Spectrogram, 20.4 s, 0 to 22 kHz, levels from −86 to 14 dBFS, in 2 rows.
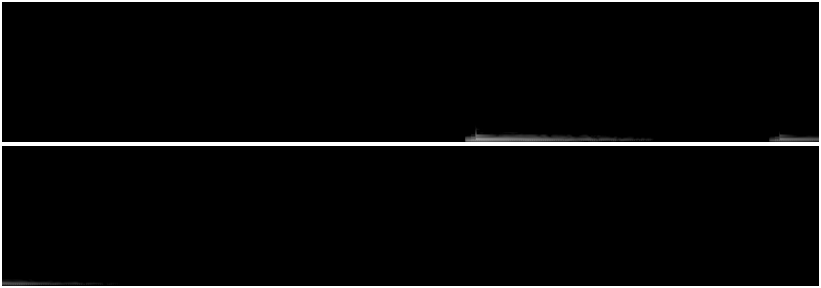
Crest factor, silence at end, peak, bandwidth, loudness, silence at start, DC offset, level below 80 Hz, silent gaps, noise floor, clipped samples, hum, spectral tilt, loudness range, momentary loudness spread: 28 dB; 9.9 s; -20 dBFS; 2.1 kHz; -37 LUFS; 5.8 s; under 0.1%; under -90 dBFS; 8.17-9.57 s; -85 dBFS; under 0.1%; none; -3 dB/octave; 16 LU; 26 LU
